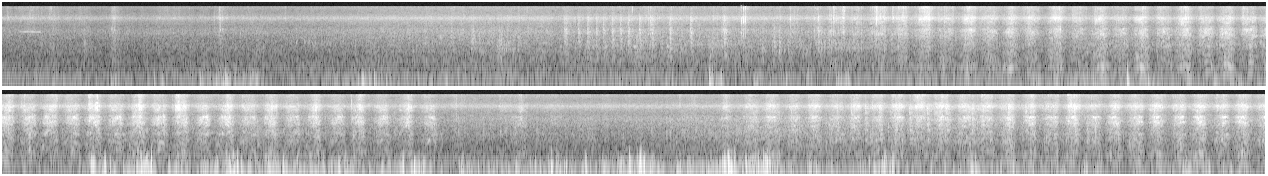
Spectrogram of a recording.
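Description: Dry leaves rustle and crackle close by.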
